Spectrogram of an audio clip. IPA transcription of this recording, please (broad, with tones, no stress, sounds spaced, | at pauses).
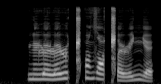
ɳ ĩ˦ ɭ ɜ˧ ɭ ɜ˦ ɭ ʊ˦ ǁʰ ə̃˦ zˤ ɜː˧ ǁ ɜ˨ ɭ i˦ ɲ ɛ˨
